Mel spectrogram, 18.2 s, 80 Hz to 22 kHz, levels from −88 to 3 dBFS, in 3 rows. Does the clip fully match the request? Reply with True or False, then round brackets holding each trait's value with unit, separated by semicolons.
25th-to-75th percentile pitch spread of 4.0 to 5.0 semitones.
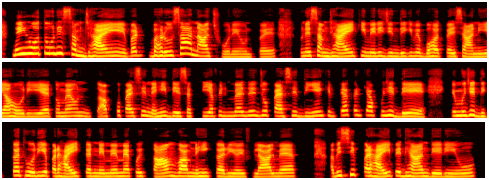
False (3.1 semitones)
